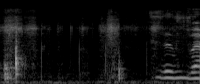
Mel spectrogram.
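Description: Hands handling a plastic bag of potting soil and plastic pots: a few short rustles and taps in the first second or so, then a spoken word near the end.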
